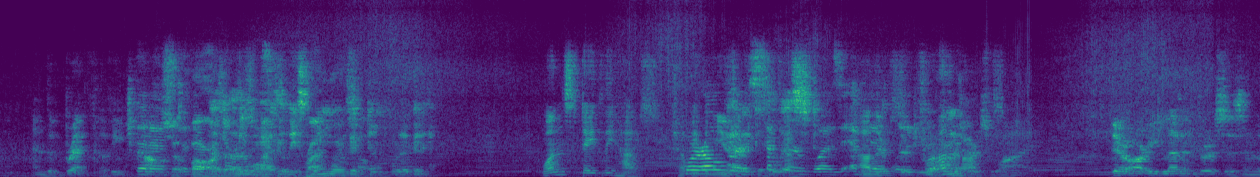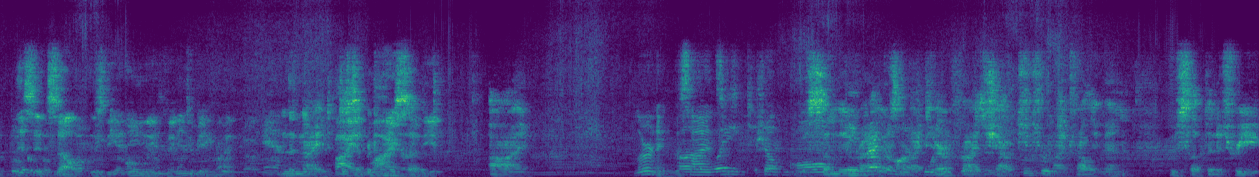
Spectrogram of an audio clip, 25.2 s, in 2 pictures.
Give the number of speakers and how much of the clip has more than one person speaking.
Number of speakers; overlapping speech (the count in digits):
5, about 56%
